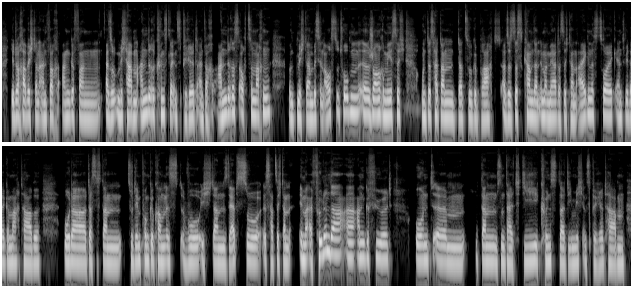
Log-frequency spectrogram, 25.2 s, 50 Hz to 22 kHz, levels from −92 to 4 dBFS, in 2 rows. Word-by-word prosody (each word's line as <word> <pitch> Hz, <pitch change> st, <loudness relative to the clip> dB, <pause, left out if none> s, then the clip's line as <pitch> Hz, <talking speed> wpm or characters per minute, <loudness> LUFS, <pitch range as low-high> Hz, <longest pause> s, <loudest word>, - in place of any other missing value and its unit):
jedoch 150 Hz, +1 st, +1 dB
habe 150 Hz, -1 st, +3 dB
ich 145 Hz, -, -7 dB
dann 145 Hz, -2 st, -1 dB
einfach 140 Hz, +1 st, -1 dB
angefangen 140 Hz, -1 st, -1 dB
also, 145 Hz, -1 st, +2 dB
mich 150 Hz, -2 st, 0 dB
haben 145 Hz, -1 st, +3 dB
andere 165 Hz, +3 st, +3 dB
Künstler 155 Hz, -2 st, 0 dB
inspiriert, 140 Hz, 0 st, -1 dB
einfach 135 Hz, -2 st, -3 dB
anderes 165 Hz, +6 st, +2 dB
auch 165 Hz, -2 st, -1 dB
zu 160 Hz, -, -2 dB
machen 170 Hz, +4 st, +2 dB, 0.3 s
und 135 Hz, +1 st, -3 dB
mich 145 Hz, -1 st, +1 dB
da 140 Hz, -, +2 dB
'n 135 Hz, -, +3 dB
bisschen 135 Hz, -1 st, -1 dB
auszutoben, 175 Hz, +4 st, +1 dB
äh, 170 Hz, -2 st, +3 dB
genremäßig. 155 Hz, -1 st, +3 dB, 0.3 s
Und 140 Hz, 0 st, -1 dB
das 150 Hz, -1 st, 0 dB
hat 155 Hz, -1 st, 0 dB
dann 145 Hz, -2 st, +2 dB
dazu 140 Hz, +1 st, -1 dB
gebracht 135 Hz, 0 st, -2 dB
also, 140 Hz, -3 st, +1 dB
das 150 Hz, +4 st, -2 dB
kam 150 Hz, -1 st, +2 dB
dann 140 Hz, -, +1 dB
immer 150 Hz, -1 st, +2 dB
mehr, 140 Hz, 0 st, +2 dB
dass 135 Hz, -2 st, -5 dB
ich 140 Hz, -, -2 dB
dann 135 Hz, -2 st, -1 dB
eigenes 150 Hz, +4 st, 0 dB
Zeug 150 Hz, -2 st, +1 dB
entweder 145 Hz, -1 st, -2 dB
gemacht 135 Hz, -1 st, -2 dB
habe 135 Hz, 0 st, +1 dB, 0.4 s
oder 140 Hz, -2 st, +4 dB
das 135 Hz, +1 st, -4 dB
es 130 Hz, -, -19 dB
dann 135 Hz, -1 st, 0 dB
zu 145 Hz, -, -5 dB
dem 145 Hz, +1 st, 0 dB
Punkt 145 Hz, 0 st, 0 dB
gekommen 140 Hz, -1 st, 0 dB
ist, 140 Hz, 0 st, -6 dB
wo 135 Hz, 0 st, +1 dB
ich 145 Hz, -5 st, -7 dB
dann 130 Hz, -1 st, +2 dB
selbst 130 Hz, +4 st, -2 dB
so 140 Hz, -2 st, +2 dB
äh, -, -, -32 dB
es 145 Hz, -, -4 dB
hat 135 Hz, -1 st, -5 dB
sich 145 Hz, -, -2 dB
dann 135 Hz, -2 st, -1 dB, 0.2 s
immer 155 Hz, -2 st, +3 dB
erfüllender 195 Hz, +1 st, +3 dB
a 165 Hz, -1 st, +3 dB
angefühlt 160 Hz, -2 st, -1 dB, 0.4 s
und, 150 Hz, -1 st, 0 dB
ähm, 135 Hz, -1 st, +1 dB, 0.3 s
dann 140 Hz, -1 st, +1 dB
sind 135 Hz, 0 st, -3 dB
halt 130 Hz, 0 st, -4 dB
die 145 Hz, 0 st, 0 dB
Künstler, 145 Hz, -2 st, -1 dB
die 130 Hz, +1 st, -5 dB
mich 135 Hz, +4 st, -1 dB
inspiriert 130 Hz, -2 st, -7 dB
haben, 130 Hz, 0 st, -1 dB
145 Hz, 190 wpm, -20 LUFS, 135-150 Hz, 0.4 s, oder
